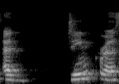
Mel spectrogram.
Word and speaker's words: Adinkra: So they're called Adinkra symbols. I don't know how to pronounce that word. It's A-D-I-N-K-R-A. Adinkra? – Adinkra? – Adinkra? Adinkra? Okay, so they're symbols that originated in West Africa.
